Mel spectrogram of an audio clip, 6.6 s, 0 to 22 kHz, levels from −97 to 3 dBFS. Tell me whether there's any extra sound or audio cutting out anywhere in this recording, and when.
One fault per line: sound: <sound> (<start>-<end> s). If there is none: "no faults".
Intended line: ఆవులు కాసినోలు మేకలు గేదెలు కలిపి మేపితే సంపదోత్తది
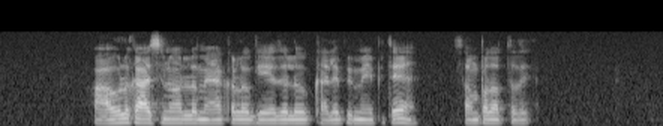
no faults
